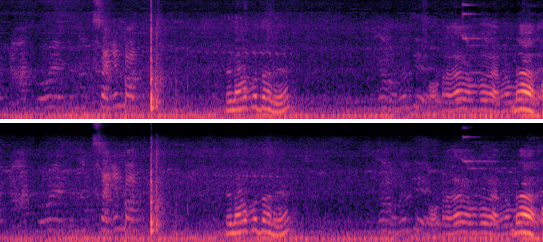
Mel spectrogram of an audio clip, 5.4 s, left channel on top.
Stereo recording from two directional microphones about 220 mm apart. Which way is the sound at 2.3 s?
35° right (ahead or behind).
